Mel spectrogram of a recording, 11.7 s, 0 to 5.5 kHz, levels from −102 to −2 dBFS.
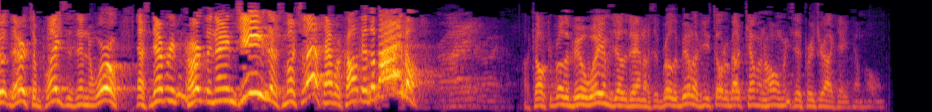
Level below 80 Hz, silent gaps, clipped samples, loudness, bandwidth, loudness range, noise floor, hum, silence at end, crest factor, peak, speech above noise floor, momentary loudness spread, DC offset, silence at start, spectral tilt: -76 dBFS; none; under 0.1%; -17 LUFS; 5.4 kHz; 15 LU; -51 dBFS; none; 0.95 s; 18 dB; -2 dBFS; 32 dB; 19 LU; under 0.1%; 0 s; -7 dB/octave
